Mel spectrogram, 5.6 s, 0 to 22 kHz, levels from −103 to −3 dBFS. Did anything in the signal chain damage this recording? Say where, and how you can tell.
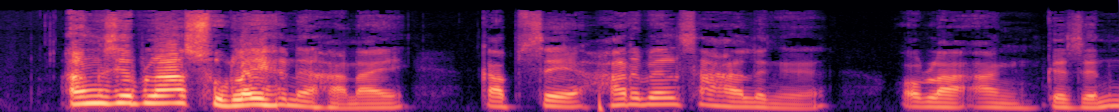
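Yes. From 0.35 to 1.31 s the loudest syllables are flattened and carry a harsh, crackling edge. This is microphone overload at the converter stage. The peaks would have run about 8 dB past full scale, so their tops are sheared off square. Roughly 7 percent of the samples in that stretch sit pinned at the limit. The likely cause is a microphone input volume set too high for this talker.

At 1.38 s the microphone volume is stepped down. The speech and the background noise fall together, by about 9 dB, in a single jump. There is no gradual fade. Because both fall at once, the change happened before the sound was captured, not in a later edit. It comes just after the distorted stretch ends. That timing points to call processing, which likely detected the clipping and cut the device's input volume in one step.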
